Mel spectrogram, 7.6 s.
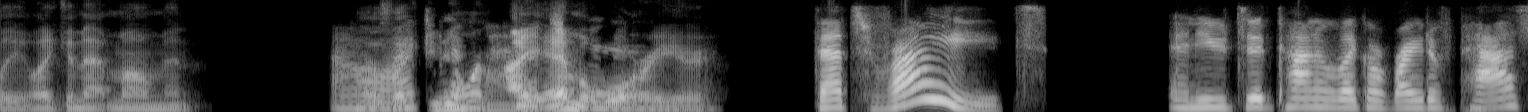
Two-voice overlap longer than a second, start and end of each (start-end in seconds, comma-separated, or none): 1.8-3.4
